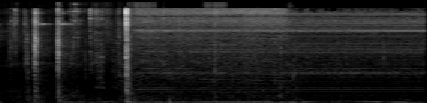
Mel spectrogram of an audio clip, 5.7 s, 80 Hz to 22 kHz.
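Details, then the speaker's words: Justin's 5.6 with Megasquirt pulse-width fan control by temperature, fans just barely running; a few sharp clicks then a low steady whir holding even with no rattle, IAC buzzing audible; normal electric cooling fan operation. "So Mega Squirt will control my fans based on temperature, which is kind of a gimmick, but you know, hey, I paid for it, so I might as well try it."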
